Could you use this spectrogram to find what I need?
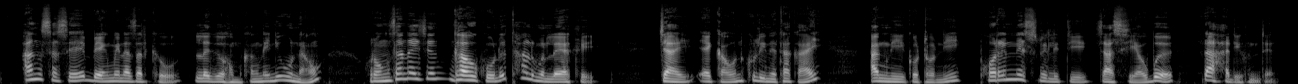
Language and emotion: Bodo, happy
